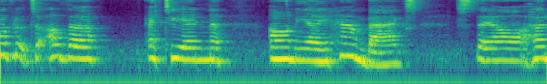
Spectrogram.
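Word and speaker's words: Aigner: And it is Etienne Arnier. Or Igna, if you just said it normally. But apparently it's Arnier.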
